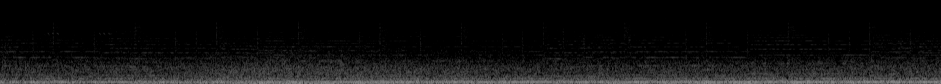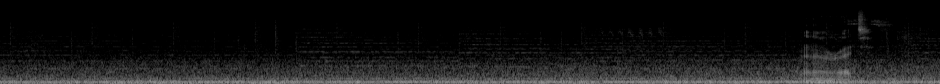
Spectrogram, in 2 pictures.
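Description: Space Engineers game truck grinding uphill, a steady low engine drone throughout under speech, with a brief louder burst near the end.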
